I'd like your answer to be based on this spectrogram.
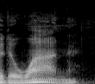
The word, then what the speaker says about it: Erdogan: Erdogan. – Yeah. Erdogan. – The names around that area with a G are usually pronounced with a Y. – Right. – Like Nick Kyrgios, not Kyrgios.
